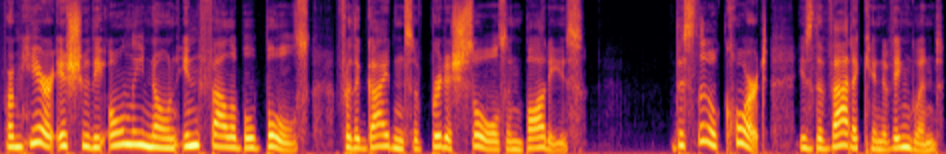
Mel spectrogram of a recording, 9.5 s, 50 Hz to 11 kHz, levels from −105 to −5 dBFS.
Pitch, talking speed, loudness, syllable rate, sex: 210 Hz, 150 wpm, -16 LUFS, 4.8 syllables/s, female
